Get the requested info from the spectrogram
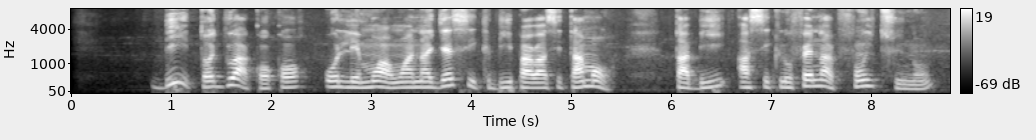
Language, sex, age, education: Yoruba, male, 15-29, tertiary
